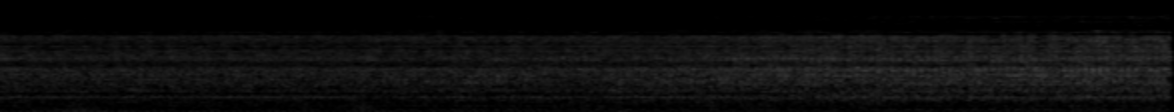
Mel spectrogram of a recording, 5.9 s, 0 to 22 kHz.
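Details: 2020 Chevy Malibu 1.5 Turbo just after vacuum pump replacement, first start, no fuel leaks or check engine light: quiet, steady idle with a soft even pulse and no knocks, ticks or stumbles; normal idle.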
